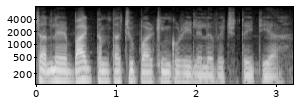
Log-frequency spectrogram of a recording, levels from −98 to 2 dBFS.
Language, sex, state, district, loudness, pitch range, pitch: Wancho, male, Arunachal Pradesh, Longding, -20 LUFS, 95-120 Hz, 110 Hz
